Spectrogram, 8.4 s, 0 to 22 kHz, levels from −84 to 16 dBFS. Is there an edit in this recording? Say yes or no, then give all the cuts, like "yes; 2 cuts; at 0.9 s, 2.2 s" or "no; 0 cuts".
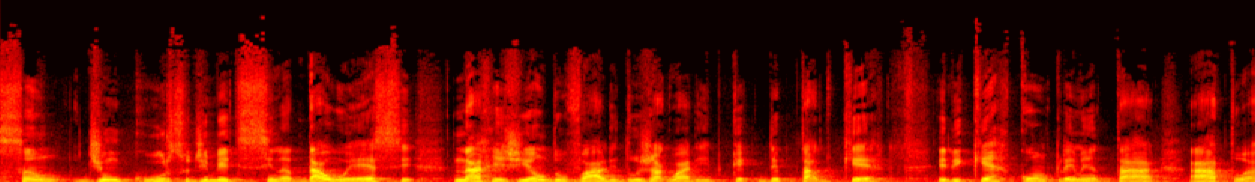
no; 0 cuts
